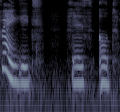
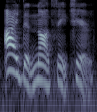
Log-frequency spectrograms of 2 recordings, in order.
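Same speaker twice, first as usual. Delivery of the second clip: louder, emphatic correction; firm raised volume; 11 dB louder than usual. A narrator's reading. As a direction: correct them over the noise. Frank corrects Bean over noise.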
